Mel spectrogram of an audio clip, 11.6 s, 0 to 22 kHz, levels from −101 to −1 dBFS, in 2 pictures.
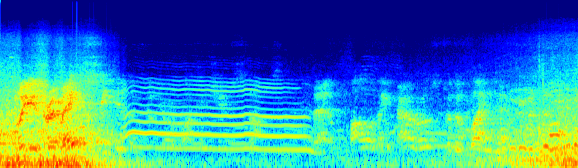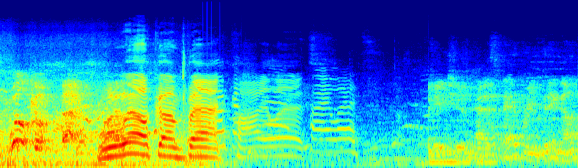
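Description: Zipper noise occurs at 0.73–1.24 s, 4.35–5.63 s and 7.81–8.24 s. Each level move of about 20 dB (down, up, then down) is applied in unsmoothed 2 dB, 1 dB and 2 dB steps, at roughly twenty per second, leaving a fast ticking on the sound.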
